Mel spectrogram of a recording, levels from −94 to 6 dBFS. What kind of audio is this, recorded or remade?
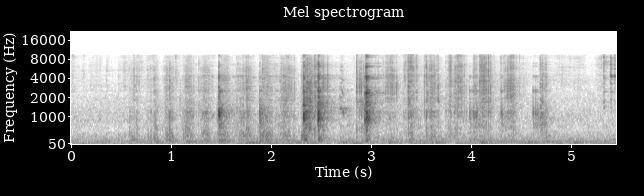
recorded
